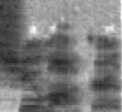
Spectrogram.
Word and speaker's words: Schumacher: Yes, Schumacher.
